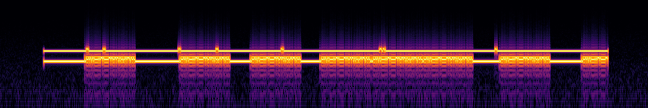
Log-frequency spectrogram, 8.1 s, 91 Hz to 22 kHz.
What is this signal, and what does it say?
300-baud modem data (V.21 tones), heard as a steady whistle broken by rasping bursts, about 300 baud, 200 Hz shift.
